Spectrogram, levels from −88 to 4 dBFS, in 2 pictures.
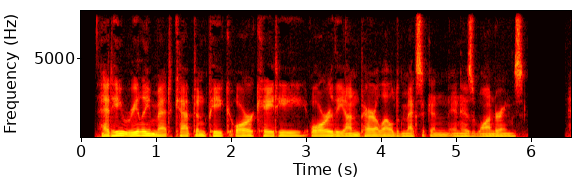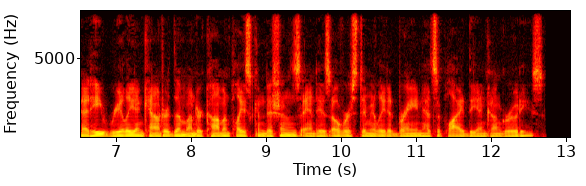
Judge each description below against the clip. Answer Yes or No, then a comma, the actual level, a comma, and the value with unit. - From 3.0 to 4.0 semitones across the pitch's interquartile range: No, narrow, 2.5 semitones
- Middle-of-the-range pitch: No, very low, 85 Hz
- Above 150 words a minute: No, average, 145 wpm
